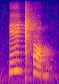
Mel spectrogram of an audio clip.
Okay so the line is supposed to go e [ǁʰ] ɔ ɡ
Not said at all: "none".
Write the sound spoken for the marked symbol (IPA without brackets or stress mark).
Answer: ǁʰ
